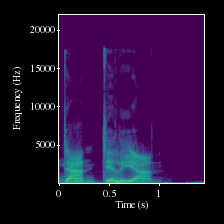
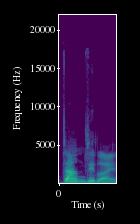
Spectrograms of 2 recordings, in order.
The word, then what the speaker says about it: dandelion: He says, "Dan Dillian." What? Instead of dandelion, he says Dan Dillian.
